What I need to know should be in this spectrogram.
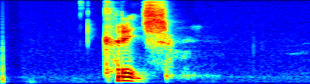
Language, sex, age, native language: Icelandic, male, 40-49, Icelandic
